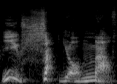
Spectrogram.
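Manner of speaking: hissing reply in a bird-man voice. Narrator voices a birdman answering the birdmaid's objection: hissing. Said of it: "the birdman hisses back".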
